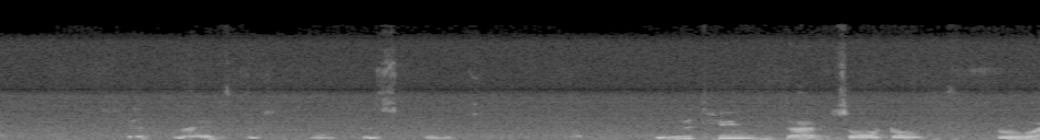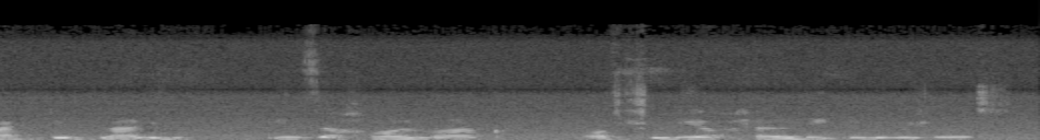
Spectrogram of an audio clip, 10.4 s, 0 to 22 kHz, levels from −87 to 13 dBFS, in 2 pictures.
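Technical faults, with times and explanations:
0.00–0.19 s, 0.65–1.04 s, 1.30–1.44 s and 6.74–6.83 s, speech suppressed in double talk: the echo canceller likely could not tell the talker apart from the loudspeaker echo while both sides spoke, so it pulled the whole microphone signal down. The voice sinks by about 15 dB in the first dip and about 10 dB in the second, then by a shallower 5 dB or so in the last two, each lasting a fraction of a second before recovering.
Throughout, other side's voice leaking through: the echo canceller likely left part of the loudspeaker playback in the microphone signal, so a second voice sits under the talker for the whole clip. It stays faint, roughly 20 dB below the main speech.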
